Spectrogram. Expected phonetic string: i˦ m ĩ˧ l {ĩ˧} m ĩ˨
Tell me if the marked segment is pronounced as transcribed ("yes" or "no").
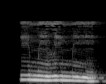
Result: no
